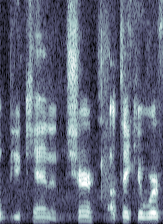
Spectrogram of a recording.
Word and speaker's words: Buchanan: James uh how do you say that? James Butchman. Buchanan. Buchanan. I was sitting there. Butchman. Butchman. Who the heck is a Butchman? James Buchanan.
